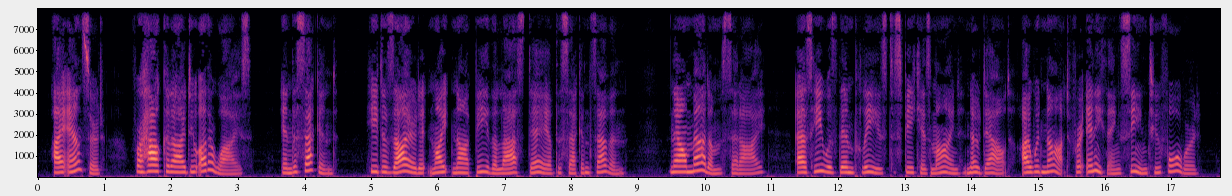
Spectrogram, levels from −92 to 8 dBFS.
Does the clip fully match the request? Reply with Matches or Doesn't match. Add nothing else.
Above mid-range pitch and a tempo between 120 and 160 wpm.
Matches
